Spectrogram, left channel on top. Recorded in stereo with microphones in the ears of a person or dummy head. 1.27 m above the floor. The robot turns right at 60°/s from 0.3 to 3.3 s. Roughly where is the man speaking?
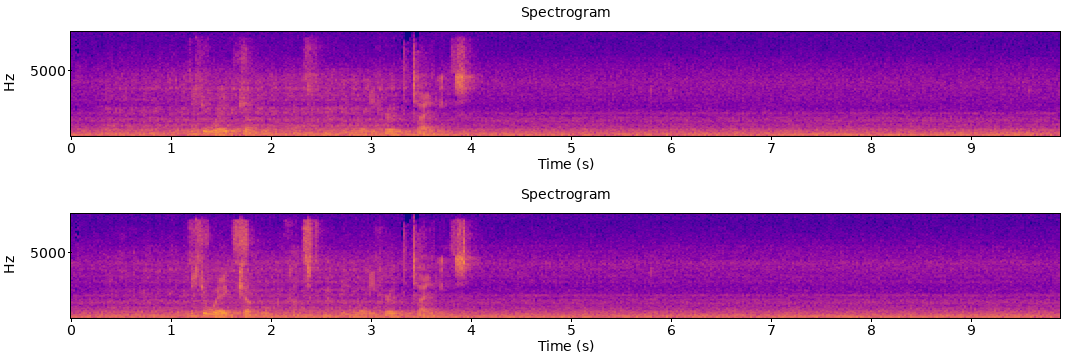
Behind right.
